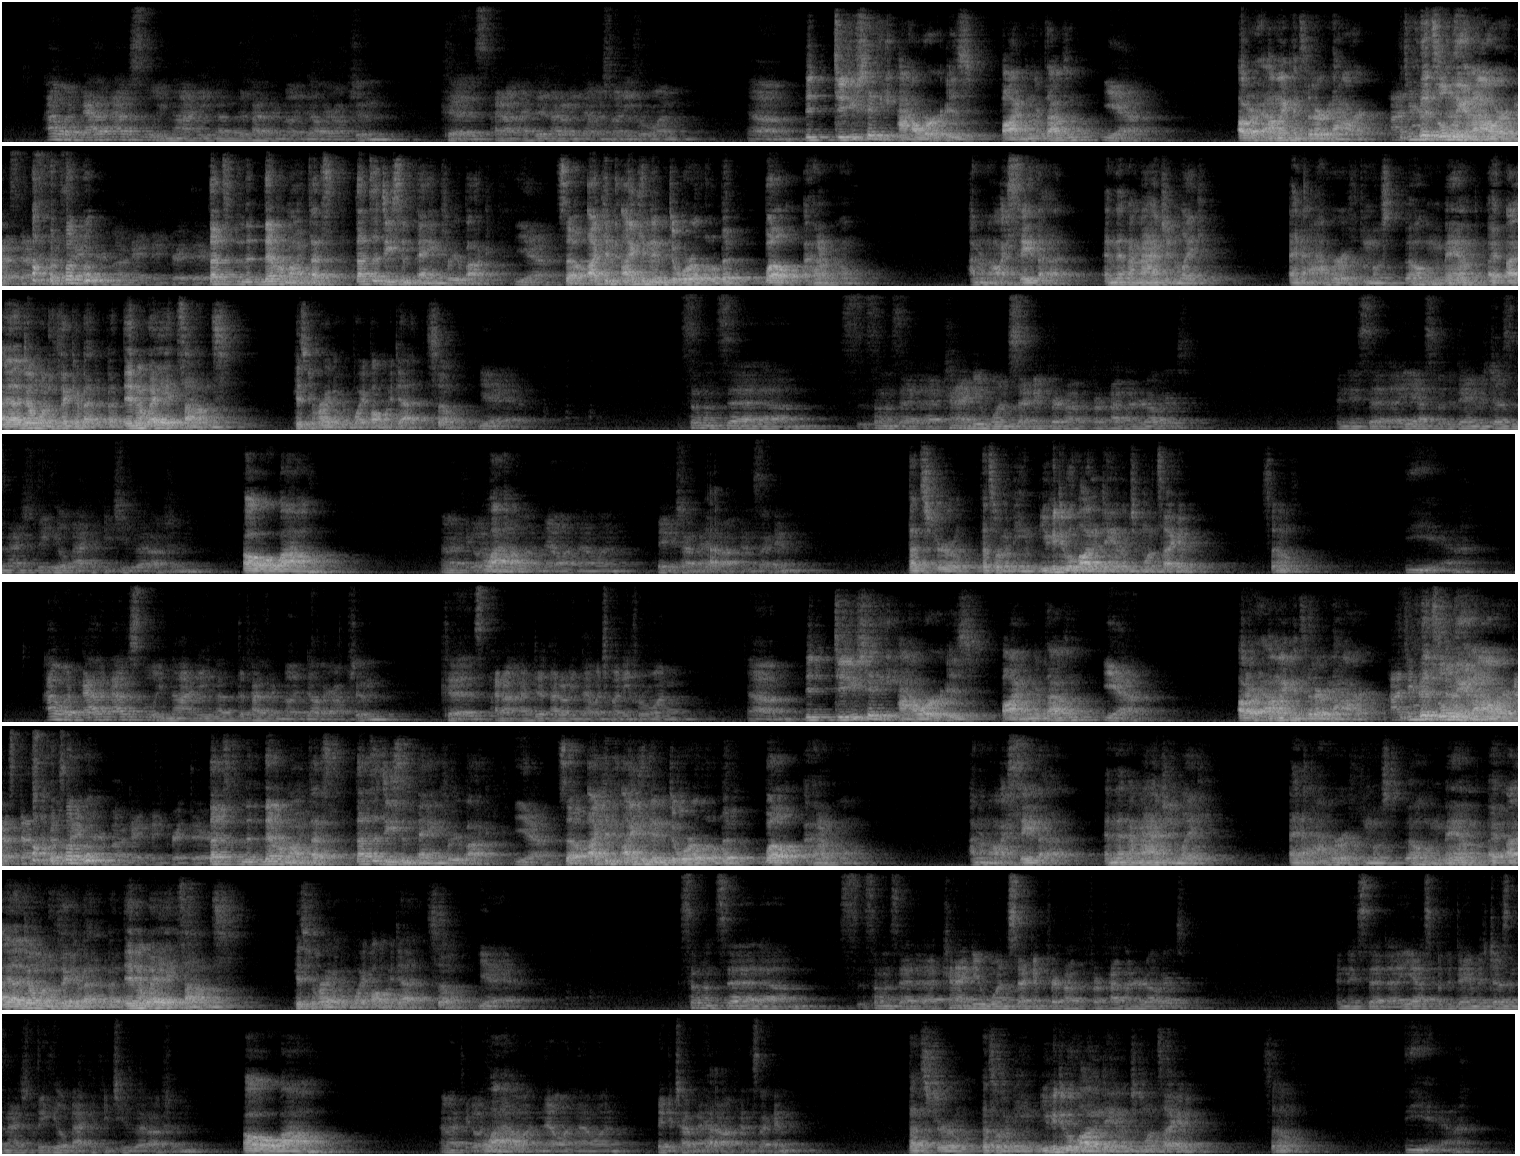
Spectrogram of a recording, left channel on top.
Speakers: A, on the right; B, on the left.
A: I would now absolutely not do have the $500 million dollar option because I don't, I, do, I don't need that much money for one. Um,
B: Did, did you say the hour is 500,000?
A: Yeah.
B: All
A: I
B: right,
A: think
B: I might consider an hour. <laughs>
A: I think that's
B: It's only
A: I think
B: an hour.
A: that's that's the best
B: <laughs>
A: bang for your buck, I think, right there.
B: That's n- never mind. That's that's a decent bang for your buck.
A: Yeah.
B: So, I can I can endure a little bit. Well, I don't know. I don't know. I say that and then imagine like an hour of the most. Oh man, I I, I don't want to think about it, but in a way, it sounds because you're right. It would wipe all my debt. So
A: Yeah, yeah. Someone said um s- someone said, uh, "Can I do one second for five, for $500?" And they said, uh, "Yes, but the damage doesn't magically heal back if you choose that option."
B: oh wow,
A: I'm gonna have to go with
B: wow,
A: a no on no on that one. They could chop my
B: Th-
A: head off in a second.
B: that's true. That's what I mean. You can do a lot of damage in one second. So
A: Yeah.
